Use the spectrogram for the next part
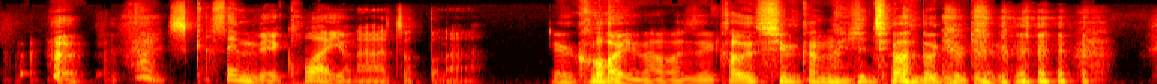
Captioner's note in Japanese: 笑い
